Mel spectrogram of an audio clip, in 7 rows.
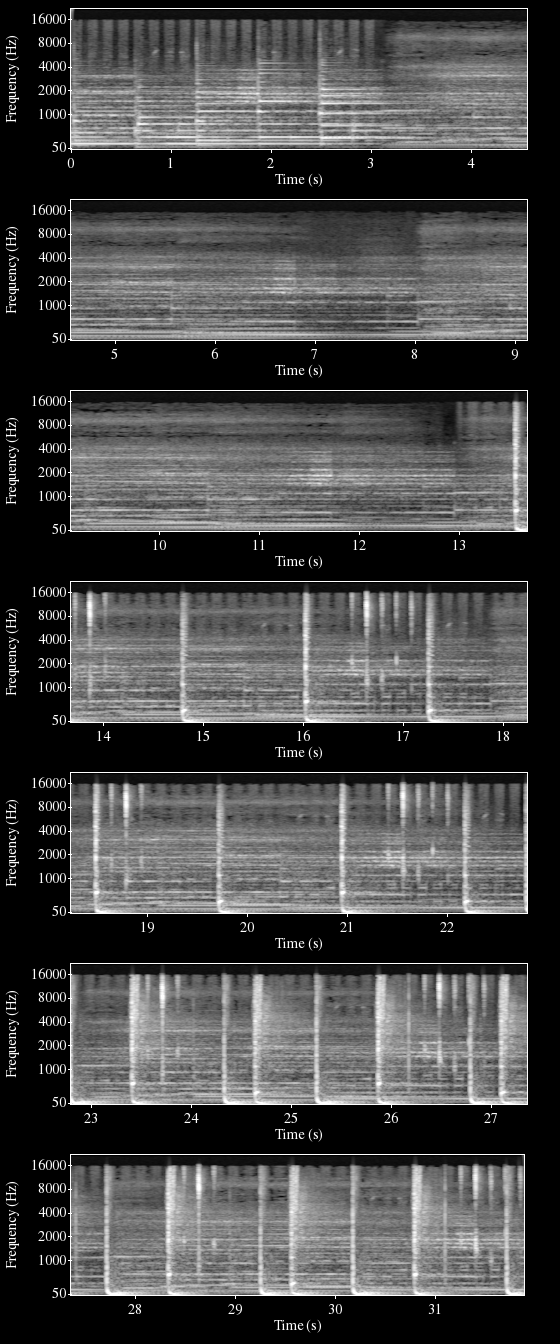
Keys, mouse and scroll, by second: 4.0 Tab, 4.4-5.3 middle drag, 5.3-6.2 right drag, 6.2-6.7 scroll down 3, 6.7-7.8 middle drag, 7.8 scroll down 1, 8.1-10.1 middle drag, 10.2 shift+a, 15.1 alt+middle click, 16.2 s, 19.2 alt+middle click, 20.9 s, 22.6 alt+z, 23.4-25.3 middle drag, 25.8 alt+middle drag, 26.2 scroll up 1, 27.0 s, 29.3-29.7 middle drag, 29.7-30.2 scroll down 1, 30.2-31.6 middle drag, 31.6 g.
